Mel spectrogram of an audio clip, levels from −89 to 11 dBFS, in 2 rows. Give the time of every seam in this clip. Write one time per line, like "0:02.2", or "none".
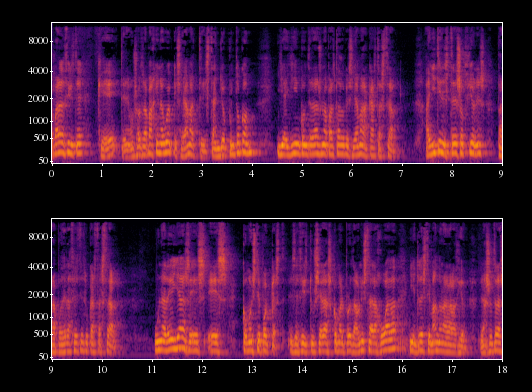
none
